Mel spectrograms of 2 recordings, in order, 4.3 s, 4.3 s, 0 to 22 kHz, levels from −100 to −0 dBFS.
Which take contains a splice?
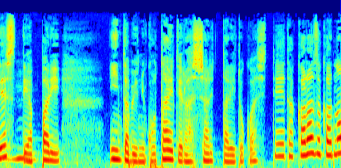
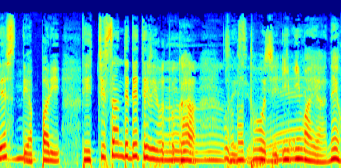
second; 2 cuts; at 1.0 s, 2.8 s

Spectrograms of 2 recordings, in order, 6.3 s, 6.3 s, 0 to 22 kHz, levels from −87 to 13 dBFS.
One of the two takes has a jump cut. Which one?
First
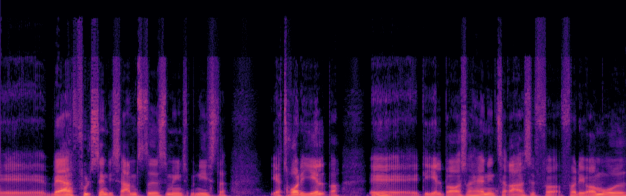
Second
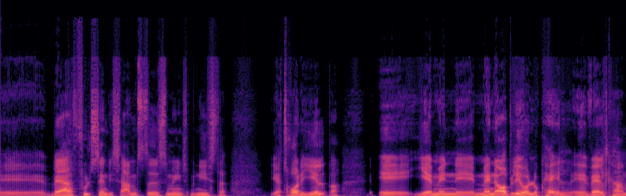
second; 1 cut; at 3.7 s

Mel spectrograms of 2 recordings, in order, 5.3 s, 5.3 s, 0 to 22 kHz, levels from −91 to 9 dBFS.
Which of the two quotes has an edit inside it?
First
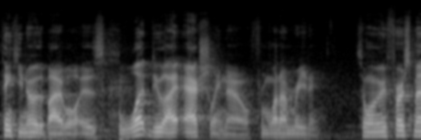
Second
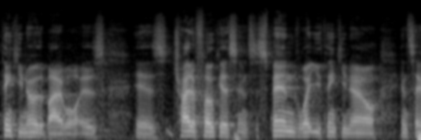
first; 1 cut; at 1.5 s

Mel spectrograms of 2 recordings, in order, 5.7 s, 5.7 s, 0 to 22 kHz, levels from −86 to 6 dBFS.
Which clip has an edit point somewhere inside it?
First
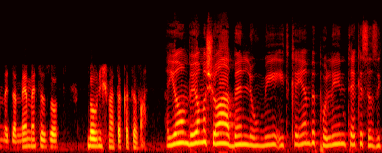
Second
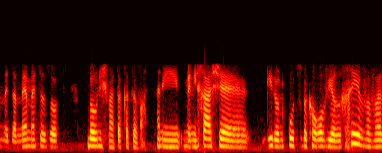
second; 1 cut; at 2.3 s

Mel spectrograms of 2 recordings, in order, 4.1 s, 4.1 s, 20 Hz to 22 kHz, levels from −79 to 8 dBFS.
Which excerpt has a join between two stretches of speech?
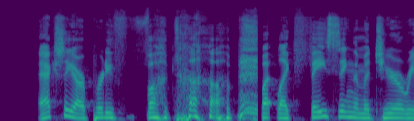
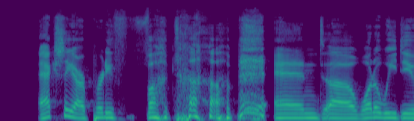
first; 1 cut; at 2.6 s

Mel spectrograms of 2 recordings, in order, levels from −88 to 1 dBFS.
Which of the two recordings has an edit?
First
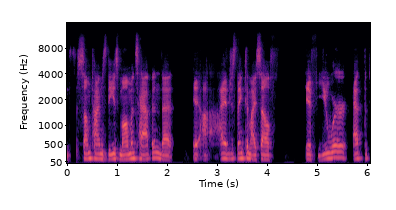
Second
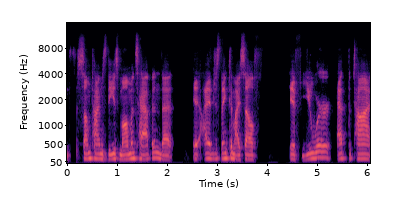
second; 1 cut; at 2.7 s

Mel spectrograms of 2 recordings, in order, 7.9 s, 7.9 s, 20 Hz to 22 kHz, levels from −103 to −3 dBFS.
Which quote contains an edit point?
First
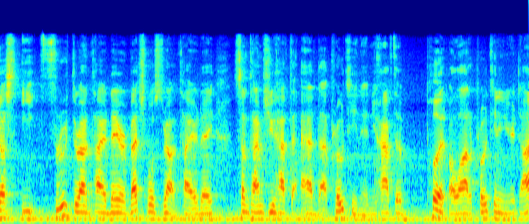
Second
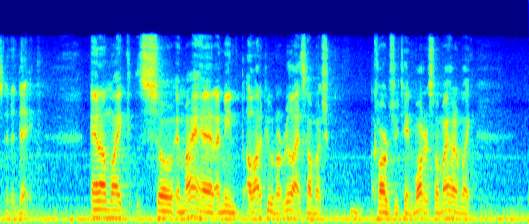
second; 1 cut; at 5.6 s

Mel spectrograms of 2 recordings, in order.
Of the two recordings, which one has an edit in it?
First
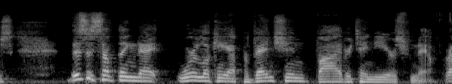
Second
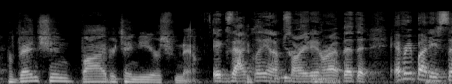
second; 1 cut; at 2.1 s

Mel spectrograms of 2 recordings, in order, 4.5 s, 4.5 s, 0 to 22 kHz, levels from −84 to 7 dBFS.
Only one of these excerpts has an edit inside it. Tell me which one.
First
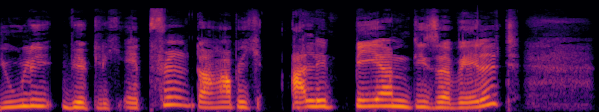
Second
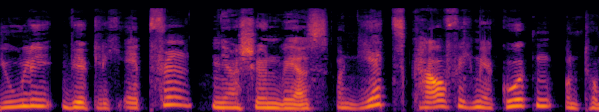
second; 2 cuts; at 1.4 s, 2.5 s

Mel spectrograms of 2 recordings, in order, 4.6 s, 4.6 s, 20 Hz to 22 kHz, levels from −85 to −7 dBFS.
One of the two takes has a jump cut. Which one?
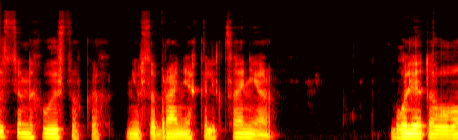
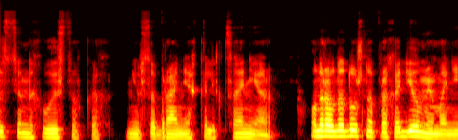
second; 1 cut; at 3.0 s

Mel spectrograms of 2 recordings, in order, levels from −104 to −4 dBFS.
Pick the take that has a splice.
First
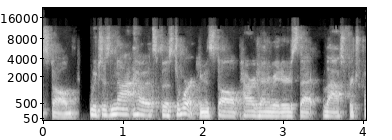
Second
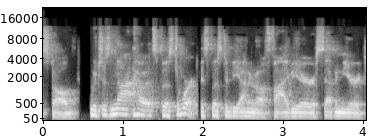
second; 1 cut; at 1.9 s

